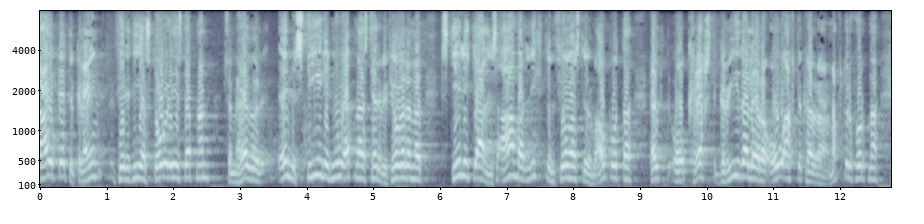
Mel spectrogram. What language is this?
Icelandic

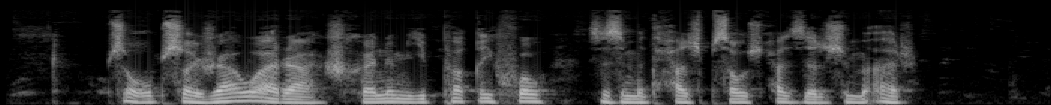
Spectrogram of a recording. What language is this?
Kabardian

